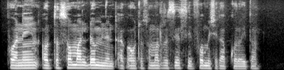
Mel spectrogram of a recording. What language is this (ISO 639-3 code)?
kln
